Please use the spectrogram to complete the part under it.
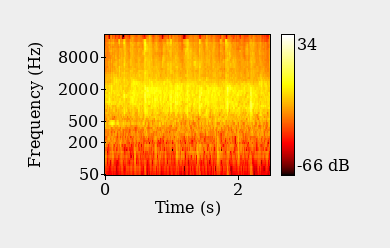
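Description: Congregation applauding during a church sermon, a steady wash of hand claps filling the room with a few sharper peaks, loud and close throughout.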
